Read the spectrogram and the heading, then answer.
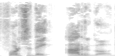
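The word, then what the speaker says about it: Forza d'Agrò: Next, fly to Sicilia, Sicily, for 4 nights in Taormina with special day trips along the coast, including Siracusa, Savacco, and Forza di Agra. No, I think I mispronounced it. Forza di Argo. That's it.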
